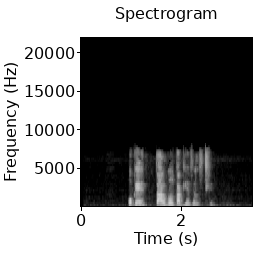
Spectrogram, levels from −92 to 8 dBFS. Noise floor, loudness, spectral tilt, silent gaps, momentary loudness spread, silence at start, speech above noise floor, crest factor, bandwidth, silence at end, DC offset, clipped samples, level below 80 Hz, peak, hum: -76 dBFS; -20 LUFS; -1.5 dB/octave; none; 14 LU; 0.95 s; 56 dB; 22 dB; 8 kHz; 0.8 s; under 0.1%; under 0.1%; -64 dBFS; -2 dBFS; none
